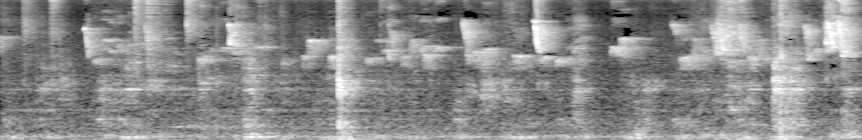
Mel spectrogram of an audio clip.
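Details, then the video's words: White-rumped seedeater singing a lively, continuous run of short high chirps, trills and sharp whistled notes, jumping rapidly between pitches with brief louder bursts, over a faint low background hum. "song canário-de-sobrebranco, Weißbürzelgirlitz, Edelzanger, kanárik sivý, zvonohlík šedý, greysinger"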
